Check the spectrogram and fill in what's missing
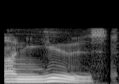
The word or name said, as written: unused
